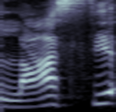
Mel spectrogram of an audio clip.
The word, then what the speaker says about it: Lasya: So read it as it is written in Sanskrit. Okay, so Tandav. That is Tandav. And this is called as a Lasya.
